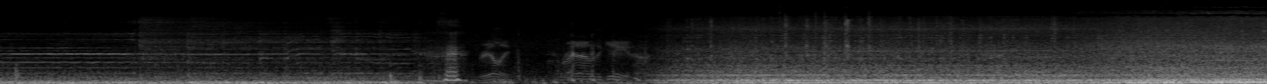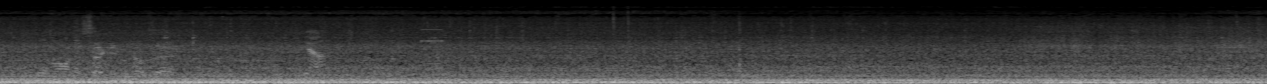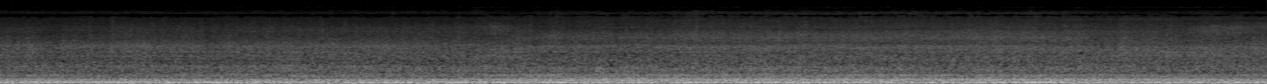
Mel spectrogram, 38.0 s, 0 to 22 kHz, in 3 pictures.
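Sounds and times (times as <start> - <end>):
combine engine drone from cab: 0.0 - 38.0.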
